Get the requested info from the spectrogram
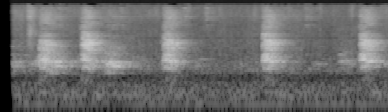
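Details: Bulldog at a southern California veterinary practice, barking while undergoing a skin scrape for demodex mites: hoarse, gruff barks given singly about once a second, some drawn out into a short groan, in a quiet room.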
